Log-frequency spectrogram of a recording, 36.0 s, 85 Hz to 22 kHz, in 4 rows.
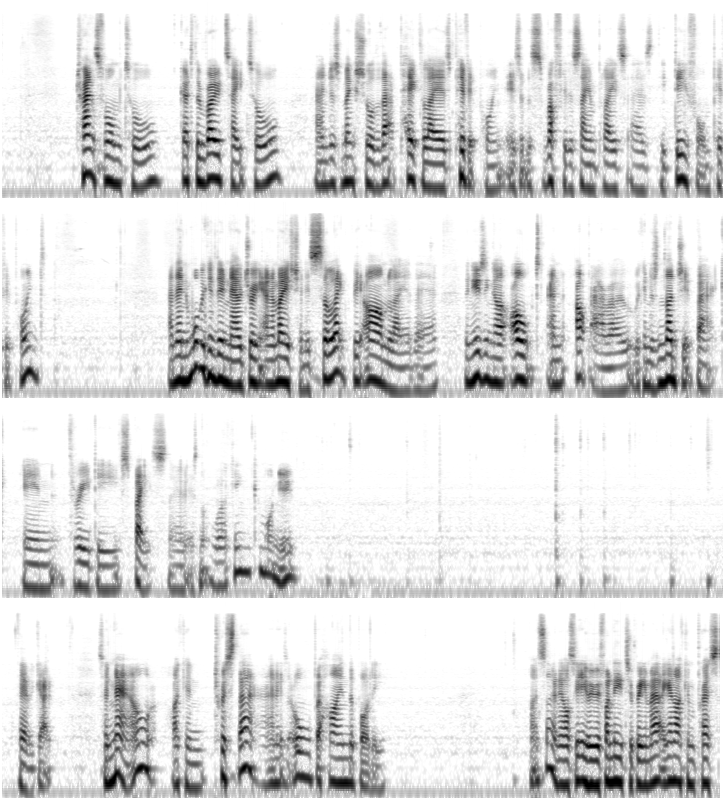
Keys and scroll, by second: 5.0-5.5 typing, 12.2 typing, 17.3 alt+Up, 17.6 alt+Up, 22.0 alt+Up, 22.3 alt+Up, 24.9 b, 25.2 b, 25.5 b, 26.7 alt+Up.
